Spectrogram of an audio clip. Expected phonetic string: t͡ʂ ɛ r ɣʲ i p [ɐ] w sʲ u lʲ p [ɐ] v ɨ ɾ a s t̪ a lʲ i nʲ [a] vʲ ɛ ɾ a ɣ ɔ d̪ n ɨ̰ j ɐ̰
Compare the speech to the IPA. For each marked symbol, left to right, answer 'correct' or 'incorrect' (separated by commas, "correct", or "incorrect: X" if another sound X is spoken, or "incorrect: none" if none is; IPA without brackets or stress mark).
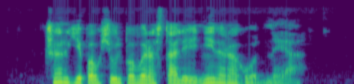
incorrect: a, correct, incorrect: ɛ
